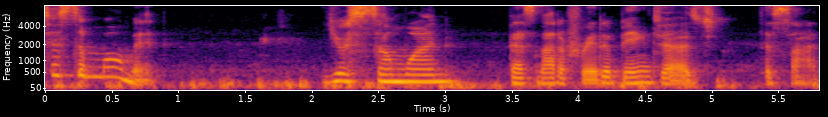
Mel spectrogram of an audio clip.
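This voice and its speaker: Over noticeable background noise, a woman with an American accent speaks in a soothing tone at a fairly slow pace, leaving long, frequent pauses. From United States. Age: 60s. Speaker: self-help livestreamer. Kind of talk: guided visualization on a livestream. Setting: live stream. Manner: slow and soothing.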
